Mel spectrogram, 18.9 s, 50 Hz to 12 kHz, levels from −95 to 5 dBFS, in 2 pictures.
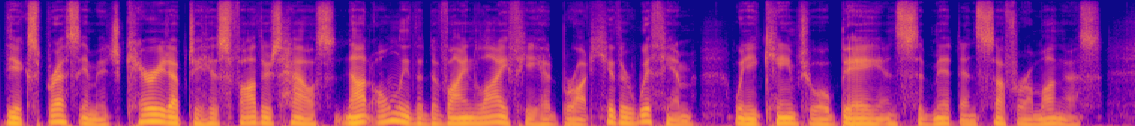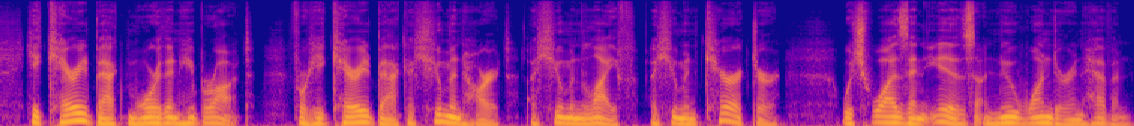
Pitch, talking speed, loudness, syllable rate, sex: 95 Hz, 190 wpm, -19 LUFS, 4.9 syllables/s, male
